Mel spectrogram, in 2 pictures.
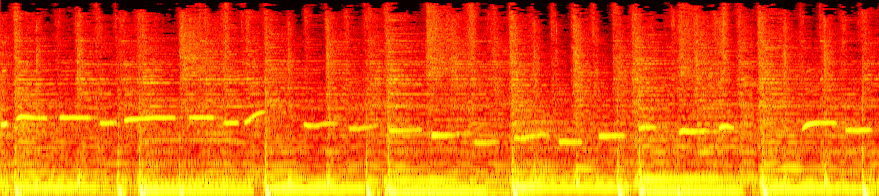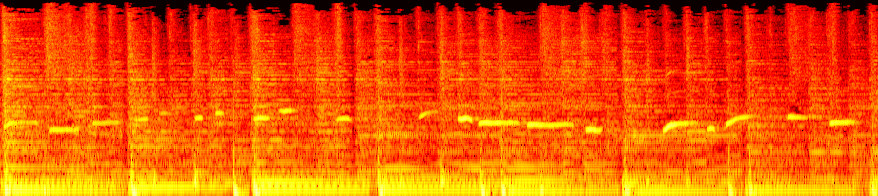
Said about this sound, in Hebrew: שרוק משהו.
